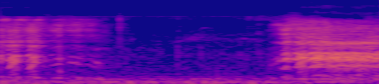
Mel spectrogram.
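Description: A lone pet goat screaming, giving loud, harsh, drawn-out bleats close by with a brief quieter gap between the calls.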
